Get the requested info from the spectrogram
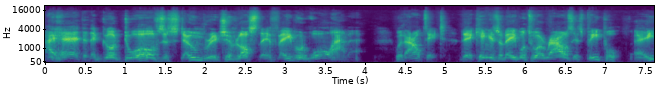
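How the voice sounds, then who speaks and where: A man adopts a put-on character voice, pitched in the middle range. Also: moderate pace. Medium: read story. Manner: grumpy, slow.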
